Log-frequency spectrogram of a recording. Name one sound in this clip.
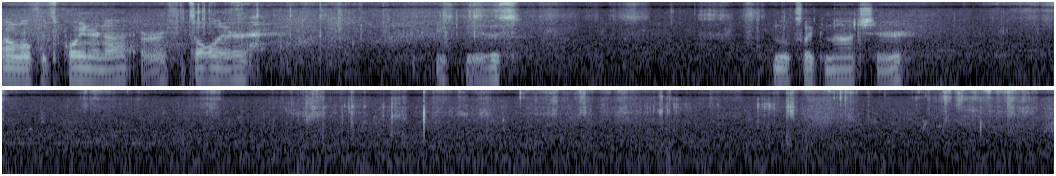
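Shallow water trickles softly over pebbles.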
